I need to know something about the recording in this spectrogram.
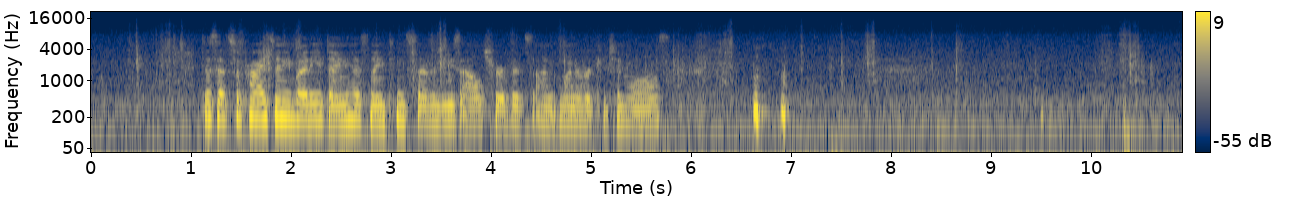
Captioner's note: laughs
